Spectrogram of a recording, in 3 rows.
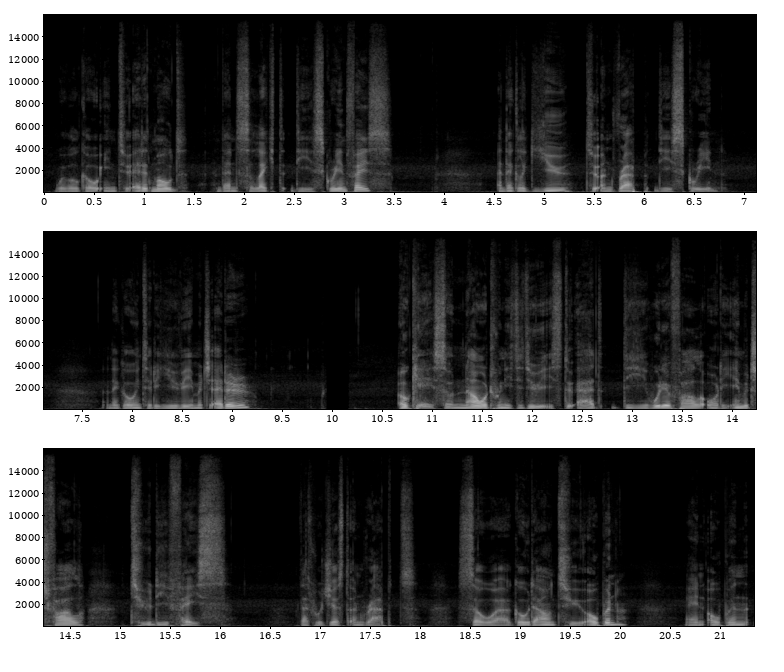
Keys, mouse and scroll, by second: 1.0 click, 2.1 right click, 2.8 middle click, 4.4 u, 6.4-7.6 drag, 7.8-8.9 drag, 10.2-11.4 middle drag, 16.4-18.2 drag, 18.2-19.3 middle drag.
